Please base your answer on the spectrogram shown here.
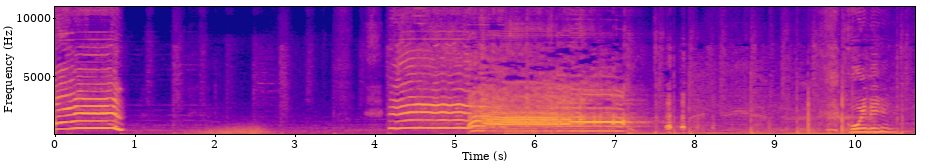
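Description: A person screams loudly in distress, with long, high sustained cries broken by gasps and sharp yells, alongside a raised voice nearby.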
